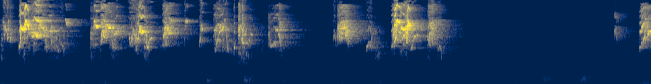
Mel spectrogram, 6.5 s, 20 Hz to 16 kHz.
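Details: Pet lovebirds recorded in August 2019 in a quiet setting: busy high squeaky chirps for about two seconds, then a few isolated bursts, a silent stretch of over a second, and a final short chirp.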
